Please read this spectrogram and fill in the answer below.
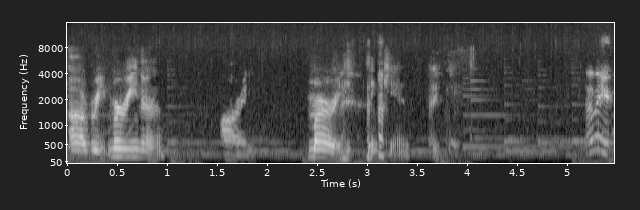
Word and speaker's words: Mari: yeah I mean when when I see m a r i I immediately think oh it's pronounced uh it's pronounced Mari uh she she's about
